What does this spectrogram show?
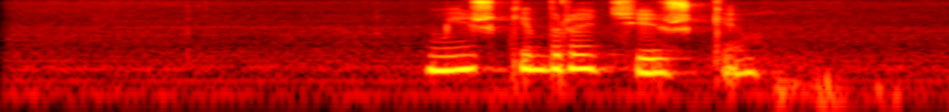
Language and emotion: Russian, neutral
